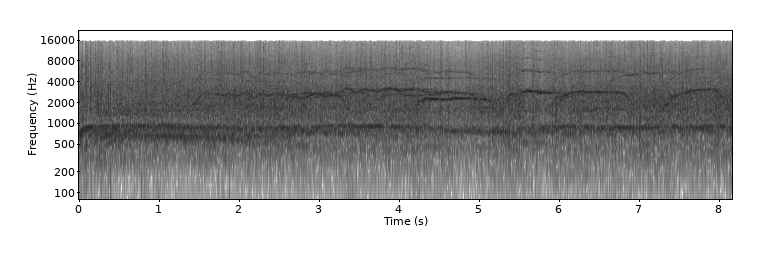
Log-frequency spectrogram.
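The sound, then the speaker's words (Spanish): A huge comedy hall audience applauds in dense, unbroken clapping, a steady crackle of many hands that holds an even loudness throughout. “Estamos en la sala de comedia con 155.000 personas que suenan así.”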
